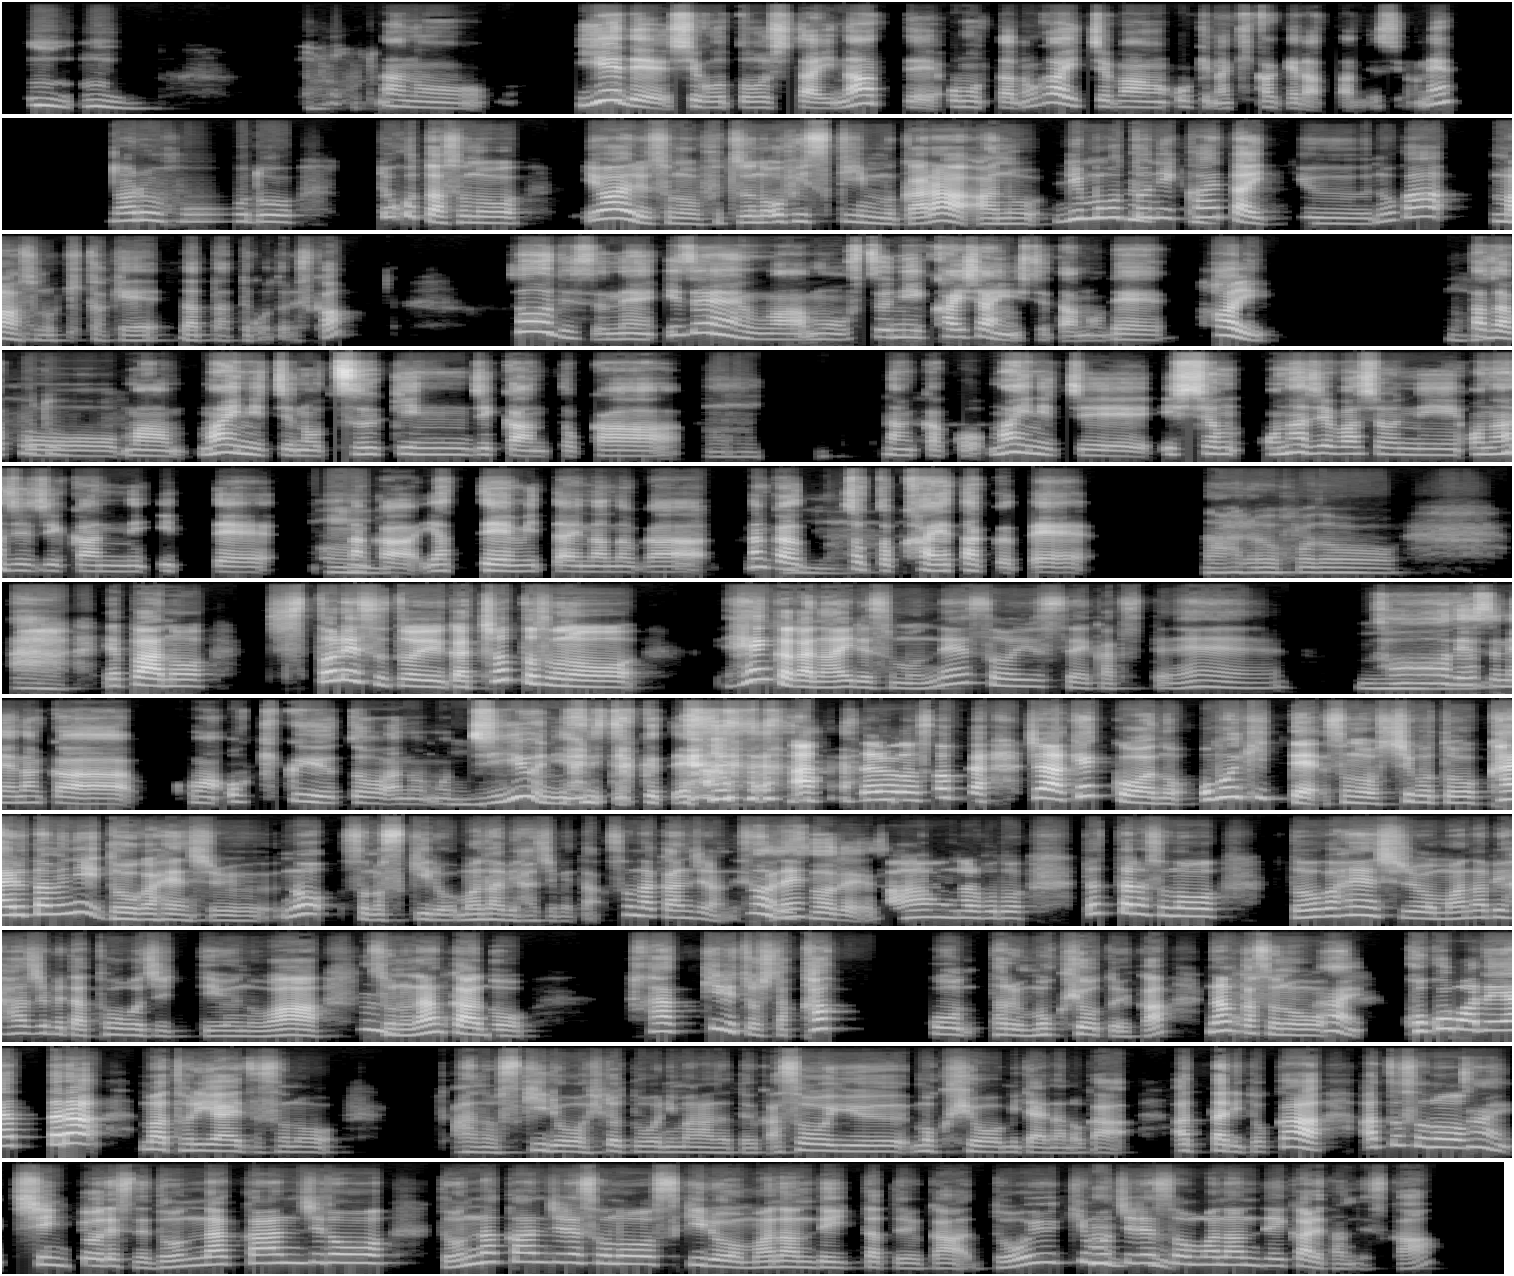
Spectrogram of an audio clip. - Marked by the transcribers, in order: laughing while speaking: "自由にやりたくて"
- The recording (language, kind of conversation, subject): Japanese, podcast, スキルをゼロから学び直した経験を教えてくれますか？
